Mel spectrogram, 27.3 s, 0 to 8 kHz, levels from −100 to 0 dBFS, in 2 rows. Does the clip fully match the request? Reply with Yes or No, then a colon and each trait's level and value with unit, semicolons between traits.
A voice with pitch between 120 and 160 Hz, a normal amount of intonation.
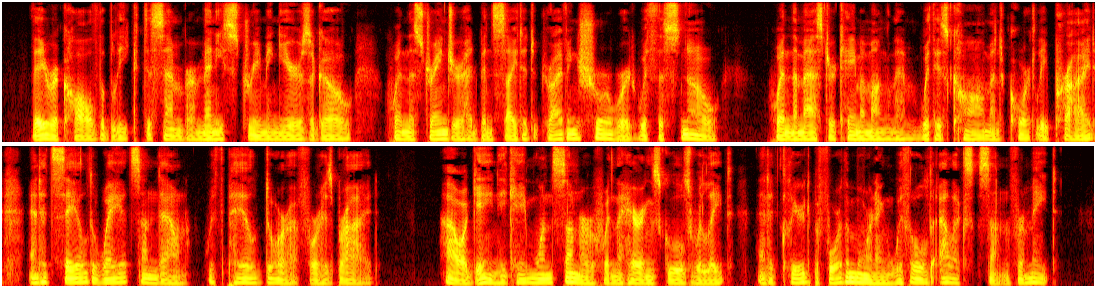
No: very low, 75 Hz; average, 3.0 semitones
